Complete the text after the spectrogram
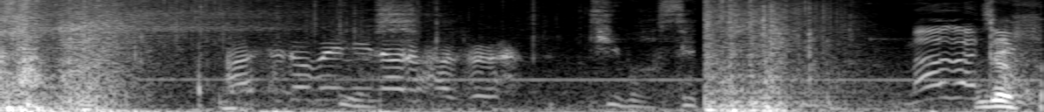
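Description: A few gunshots crack in quick succession.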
